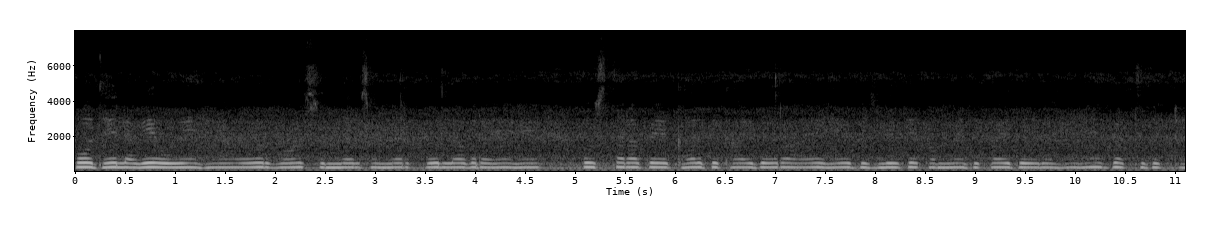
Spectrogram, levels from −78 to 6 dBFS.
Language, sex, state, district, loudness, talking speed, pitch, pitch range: Hindi, male, Maharashtra, Nagpur, -29 LUFS, 160 wpm, 230 Hz, 225-235 Hz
